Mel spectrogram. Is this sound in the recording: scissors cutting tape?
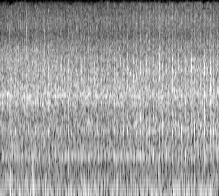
no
